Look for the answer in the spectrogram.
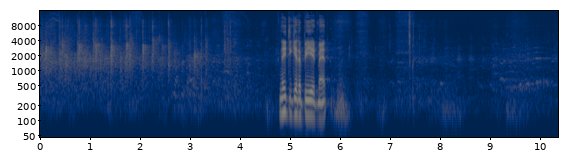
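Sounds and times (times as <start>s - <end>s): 
audience applause: 0.0s - 3.8s
laughter: 2.4s - 4.8s, 7.0s - 10.3s
speech: 4.8s - 6.0s.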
